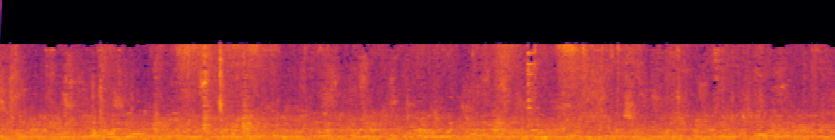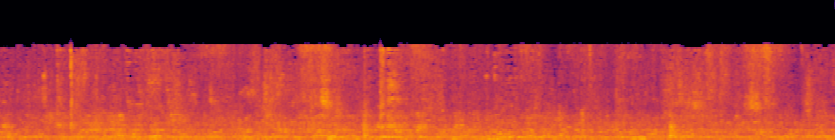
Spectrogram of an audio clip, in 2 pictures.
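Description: Café ambience: many indistinct overlapping conversations blending into a steady murmur of chatter, with occasional faint clinks of crockery or cutlery.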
